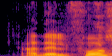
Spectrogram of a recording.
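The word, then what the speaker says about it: ἀδελφός: Adelfos sería la pronunciación correcta de de la escritura de esta palabra en griego.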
